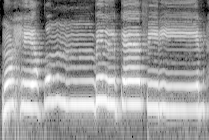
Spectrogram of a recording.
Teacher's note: ഹഇൻ്റെ മഖ്റജ് വസത്തുൽ ഹൽക്കാണ്, തൊണ്ടയുടെ മധ്യഭാഗം. സൗണ്ടിനെ ക്ലിയർ ആക്കിയിട്ട് തന്നെ ഉച്ചരിക്കാൻ ശ്രദ്ധിക്കട്ടോ.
